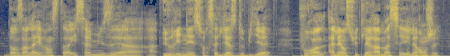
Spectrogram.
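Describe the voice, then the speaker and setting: Excitable man on a podcast panel. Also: a little high, fast talker, soft background music. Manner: excitable, eager to answer. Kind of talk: quiz banter and storytelling.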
